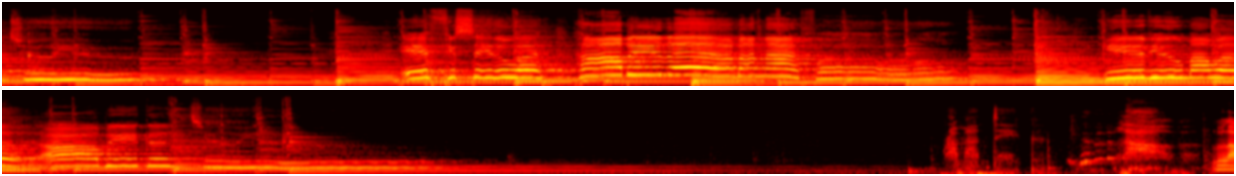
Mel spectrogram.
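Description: A woman singing over acoustic guitar, the closing phrases of a song; voice and guitar ring out and fade to silence about two-thirds of the way through. A few spoken words come in near the end.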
